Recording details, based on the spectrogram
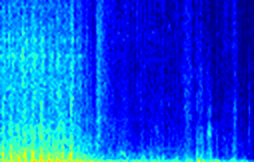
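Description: Rapid gunfire in a video game shootout, a dense loud burst of automatic shots that fades and thins out over a couple of seconds, no talk.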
